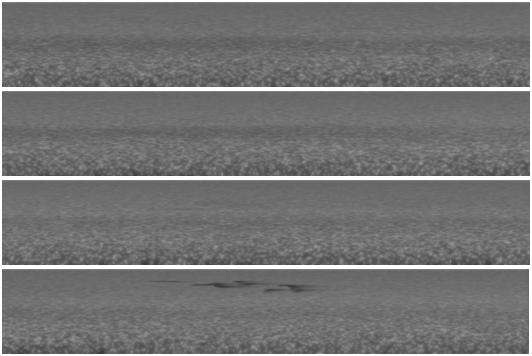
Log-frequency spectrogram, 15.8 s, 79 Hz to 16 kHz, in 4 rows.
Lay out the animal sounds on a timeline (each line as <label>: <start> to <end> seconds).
Hermit Thrush (Catharus guttatus): 9.0 to 9.9 seconds
Brown Creeper (Certhia americana): 12.9 to 14.3 seconds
